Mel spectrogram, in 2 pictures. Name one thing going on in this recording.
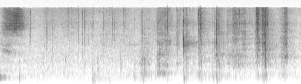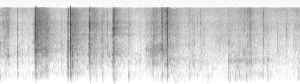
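Paper crinkles and rustles close by.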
